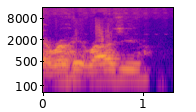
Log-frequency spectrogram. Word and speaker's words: Rohit Raju: Yeah, Rohit Raju.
